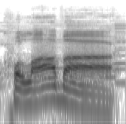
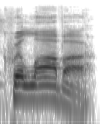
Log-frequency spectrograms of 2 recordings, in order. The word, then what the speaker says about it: Quilava: you about the whole quava well the book says Quilava that's what the book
